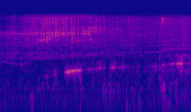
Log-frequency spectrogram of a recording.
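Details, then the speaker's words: Tamiya classic RC car, bench-tested through the ESC before final wiring: smooth, steady high whine with light gear buzz, no grinding or catching; motor and gears run smoothly with good power, normal. "smooth working like a beauty RC booters in the house man she's got a nice power"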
